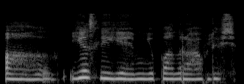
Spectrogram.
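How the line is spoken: Whisper. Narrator (Russian): прошептала

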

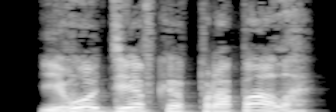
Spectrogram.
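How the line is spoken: Shouted. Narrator (Russian): крикнул Савоська

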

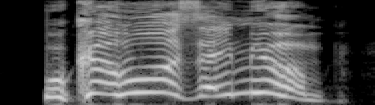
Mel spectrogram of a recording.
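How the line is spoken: Hysterical laughter. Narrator (Russian): Олег смеялся, но смех был истерический

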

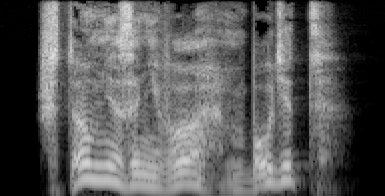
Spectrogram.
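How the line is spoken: Sorrowful sigh. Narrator (Russian): сокрушенно вздохнул

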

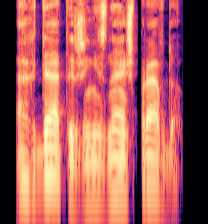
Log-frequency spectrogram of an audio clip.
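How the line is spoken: Soft. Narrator (Russian): сказала мягко

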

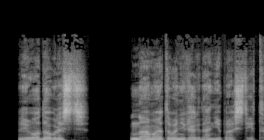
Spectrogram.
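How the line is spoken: Breathed out. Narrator (Russian): выдохнул Капелюш

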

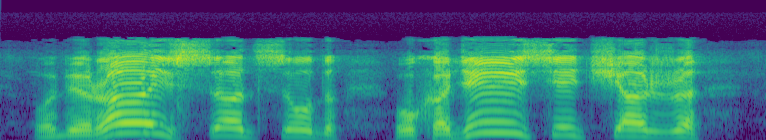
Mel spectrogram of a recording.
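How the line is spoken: Shouted. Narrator (Russian): крикнул Лао-Дзюнь

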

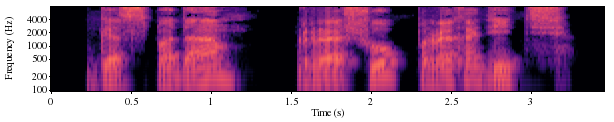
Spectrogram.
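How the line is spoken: Solemn announcement. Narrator (Russian): торжественно объявил он

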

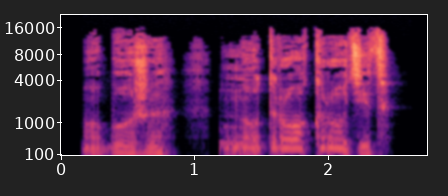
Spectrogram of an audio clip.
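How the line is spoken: Groaning in pain. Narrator (Russian): простонал Флип

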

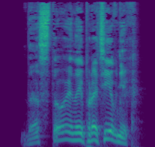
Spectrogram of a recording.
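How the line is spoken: Growl. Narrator (Russian): прорычал здоровяк

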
